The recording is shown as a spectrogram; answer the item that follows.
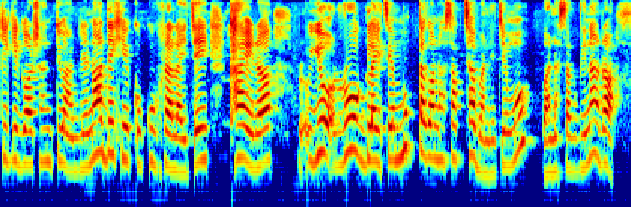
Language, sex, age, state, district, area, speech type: Nepali, female, 18-30, West Bengal, Alipurduar, urban, spontaneous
